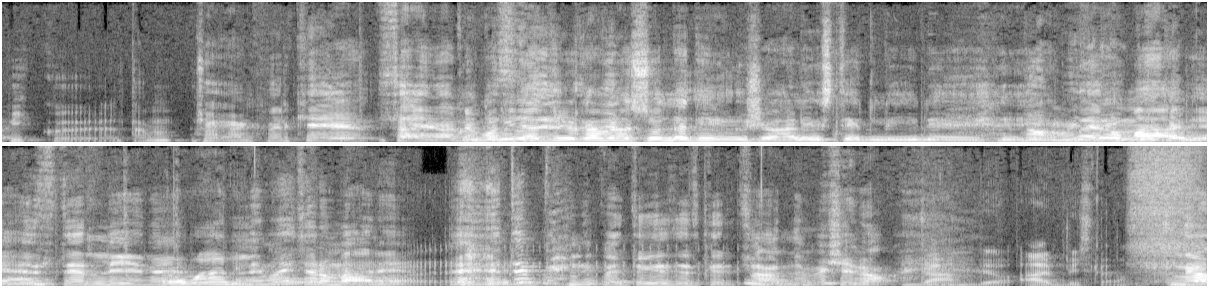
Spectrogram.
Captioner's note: laughs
